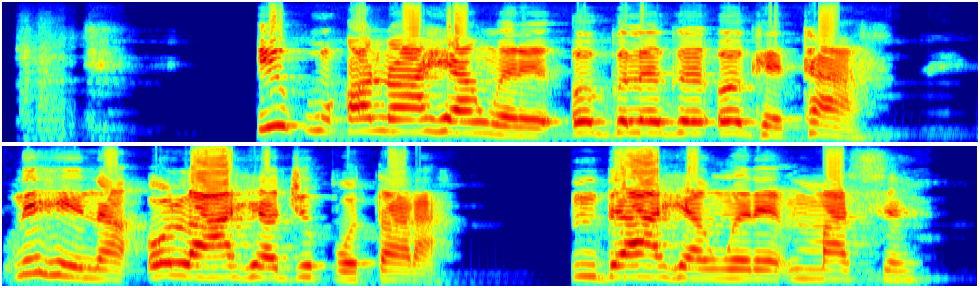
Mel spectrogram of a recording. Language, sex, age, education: Igbo, female, 30-45, tertiary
